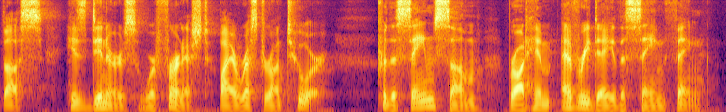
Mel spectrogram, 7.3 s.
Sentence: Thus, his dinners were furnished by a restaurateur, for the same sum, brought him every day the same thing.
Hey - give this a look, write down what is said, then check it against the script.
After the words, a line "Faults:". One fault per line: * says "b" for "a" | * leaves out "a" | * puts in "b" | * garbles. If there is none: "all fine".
Thus, his dinners were furnished by a restaurateur, for the same sum, brought him every day the same thing.
Faults:
all fine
